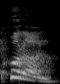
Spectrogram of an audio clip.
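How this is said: The t is softened so it sounds like pull-on. "they say put on"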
